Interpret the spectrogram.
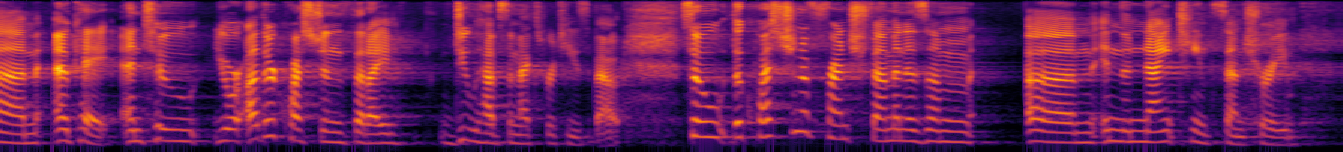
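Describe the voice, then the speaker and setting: A woman with an American accent speaks at a moderate pace, her tone bright and sharp and her intonation lively. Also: medium pitch for a woman. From United States. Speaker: art historian. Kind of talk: lecture Q&A. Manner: halting, many fillers.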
